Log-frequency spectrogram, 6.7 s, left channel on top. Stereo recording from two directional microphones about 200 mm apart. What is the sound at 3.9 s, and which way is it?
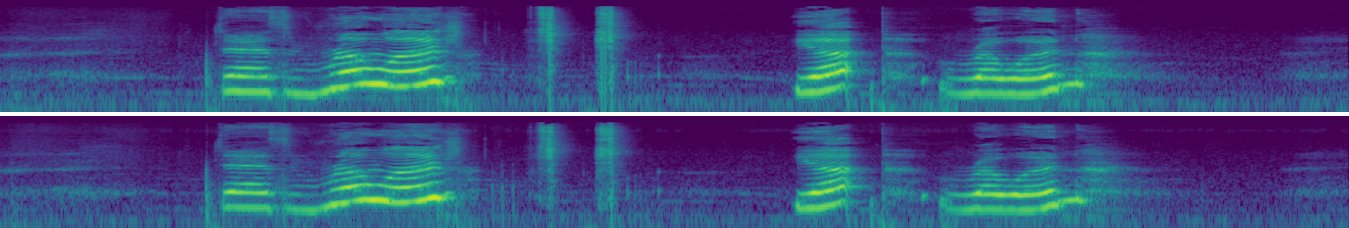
Speech, centre (ahead or behind).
